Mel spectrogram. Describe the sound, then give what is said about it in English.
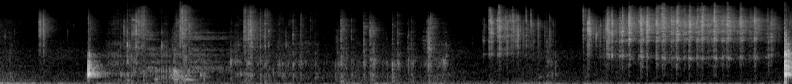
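A dense clatter of 29 four-sided dice (d4s), rolled as sneak attack bonus dice in a tabletop role-playing game, tumbling and rattling, bright clicks piling up in bursts and swelling into a loud, continuous rattle near the end, with faint voices underneath. “This is like a lot of dice. How many dice did you roll,”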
